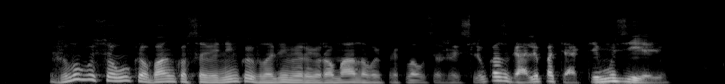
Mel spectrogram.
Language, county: Lithuanian, Kaunas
